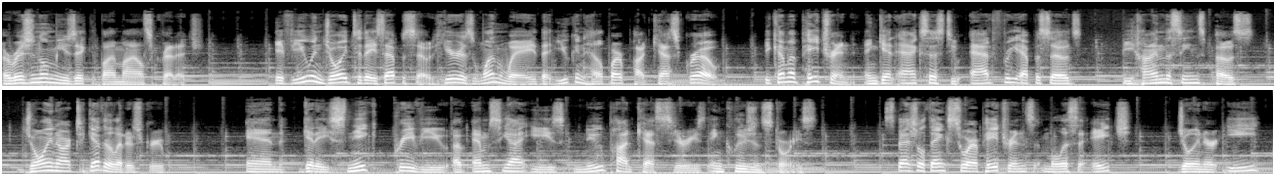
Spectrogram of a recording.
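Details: Adult male speaker; ordinary speech.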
